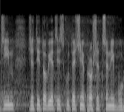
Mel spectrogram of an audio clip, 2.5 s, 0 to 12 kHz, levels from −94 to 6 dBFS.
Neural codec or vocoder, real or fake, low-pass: none; real; 7.2 kHz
